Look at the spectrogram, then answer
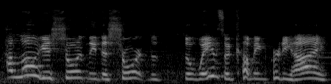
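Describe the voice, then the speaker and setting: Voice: sits high, moderate pace, fairly bright tone, a little hiss or hum, pitched above the performer's own voice. A game master voicing a pompous, defeated male warrior leader who whimpers and pleads in a strained, raised voice. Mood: panicked pleading.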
